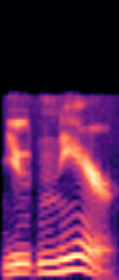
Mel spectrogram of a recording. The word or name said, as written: mutineer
